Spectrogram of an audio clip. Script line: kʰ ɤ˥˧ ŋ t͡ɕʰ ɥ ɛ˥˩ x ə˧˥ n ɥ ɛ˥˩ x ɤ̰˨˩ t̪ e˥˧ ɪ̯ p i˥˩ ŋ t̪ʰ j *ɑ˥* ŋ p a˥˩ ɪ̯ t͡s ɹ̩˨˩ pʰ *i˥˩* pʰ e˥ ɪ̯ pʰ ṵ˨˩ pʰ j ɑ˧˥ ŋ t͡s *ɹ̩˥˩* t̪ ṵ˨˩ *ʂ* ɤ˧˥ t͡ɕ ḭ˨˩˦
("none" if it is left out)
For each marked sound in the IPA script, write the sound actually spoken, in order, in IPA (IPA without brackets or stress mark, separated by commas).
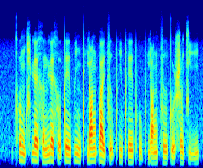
ɑ˥, i˥˩, ɹ̩˧˥, ʂ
